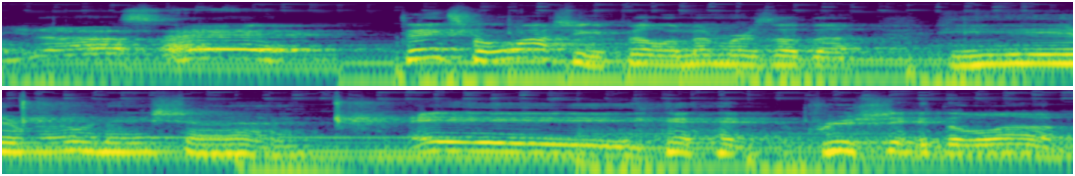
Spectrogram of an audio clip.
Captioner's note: laughter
